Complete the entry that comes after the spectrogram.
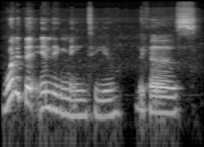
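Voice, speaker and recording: A woman's voice: low voice, lively intonation, a little slow, gravelly, a little mellow. A woman co-hosting a podcast, chatting casually about film in a blunt, informal, teasing way. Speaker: podcast co-host.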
